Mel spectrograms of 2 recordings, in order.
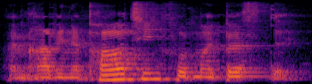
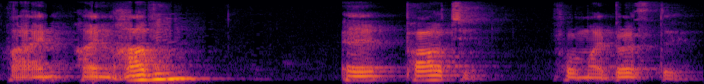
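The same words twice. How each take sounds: First: Said in the usual way. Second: Slow dictation. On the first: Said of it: "whole sentence after chunks". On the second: Shown as a demonstration. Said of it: "teacher dictating sentence in chunks".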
